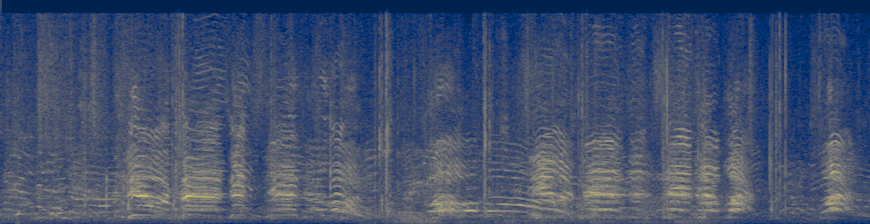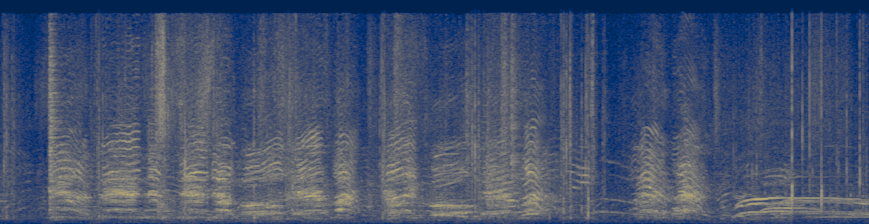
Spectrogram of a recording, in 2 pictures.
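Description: Youth cheerleading squad shouting a cheer together, many high voices calling phrase after phrase with short breaks between.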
